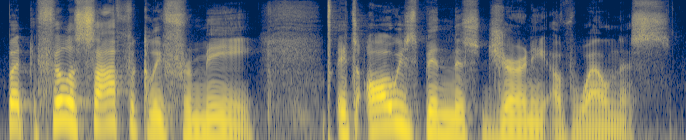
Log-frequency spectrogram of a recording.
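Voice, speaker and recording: A man's voice: medium pitch, sing-song, measured pace, mellow. A man in his sixties from Sri Lanka, a physician speaking about his wellness philosophy in an explanatory monologue full of rhetorical questions. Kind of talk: personal monologue to camera.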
